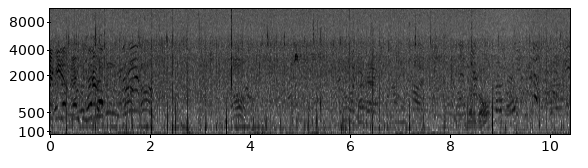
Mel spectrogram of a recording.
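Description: Distant voices and shouts of players and spectators at an outdoor youth soccer game, strongest near the start and again near the end. Under them come scattered taps and thuds of feet and ball on the grass, with one sharp thud a few seconds in.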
